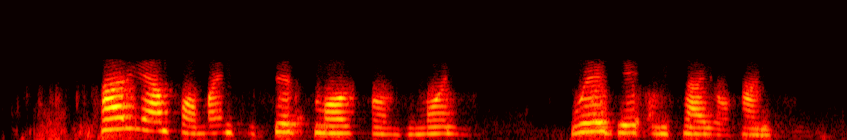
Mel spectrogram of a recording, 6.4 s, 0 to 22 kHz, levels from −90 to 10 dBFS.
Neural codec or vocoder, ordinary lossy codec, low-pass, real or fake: none; Opus, 16 kbps; 3.6 kHz; real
